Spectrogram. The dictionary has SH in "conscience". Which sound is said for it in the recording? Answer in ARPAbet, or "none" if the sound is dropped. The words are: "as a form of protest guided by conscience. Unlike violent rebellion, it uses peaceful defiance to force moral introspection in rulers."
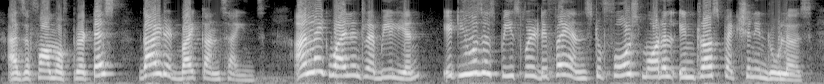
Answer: S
